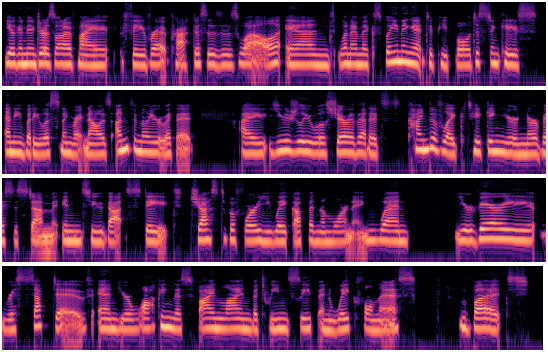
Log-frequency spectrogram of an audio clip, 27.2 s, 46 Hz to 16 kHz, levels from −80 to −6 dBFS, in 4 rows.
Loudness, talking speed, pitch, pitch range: -23 LUFS, 150 wpm, 205 Hz, 195-215 Hz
